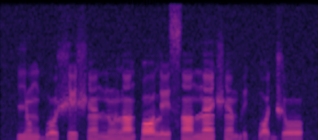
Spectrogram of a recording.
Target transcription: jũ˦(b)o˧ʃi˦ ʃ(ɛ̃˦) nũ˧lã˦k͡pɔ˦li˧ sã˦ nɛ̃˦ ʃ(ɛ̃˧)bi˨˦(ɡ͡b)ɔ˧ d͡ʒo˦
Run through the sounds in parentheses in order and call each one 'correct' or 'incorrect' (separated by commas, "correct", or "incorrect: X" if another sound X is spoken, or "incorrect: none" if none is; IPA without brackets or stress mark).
incorrect: ɡ͡b, incorrect: ɛ̃˧, incorrect: ɛ̃˦˨, correct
